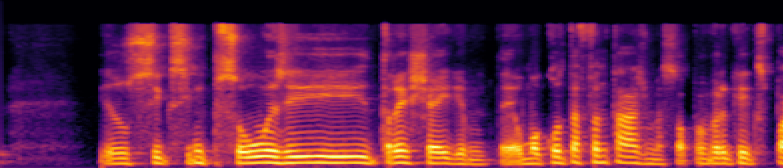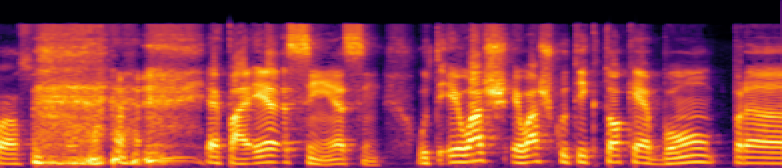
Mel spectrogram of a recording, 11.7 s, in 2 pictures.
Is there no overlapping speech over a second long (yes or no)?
yes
